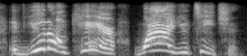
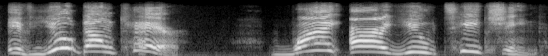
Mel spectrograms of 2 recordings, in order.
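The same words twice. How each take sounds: First: Said in the usual way. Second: "If you don't care, why are you teaching?" much slower, each word spaced and weighted; slow emphatic repeat. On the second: Real, not acted. Hammering the point to viewers about teachers, slow and emphatic.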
